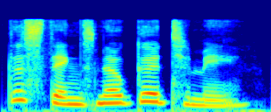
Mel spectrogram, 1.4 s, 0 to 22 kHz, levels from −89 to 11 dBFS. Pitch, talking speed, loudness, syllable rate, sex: 220 Hz, 265 wpm, -17 LUFS, 4.8 syllables/s, female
